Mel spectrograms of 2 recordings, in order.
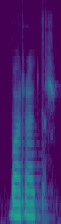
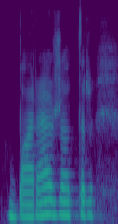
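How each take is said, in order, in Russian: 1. Слова сливаются в одно сокращённое слово. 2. Оба слова произносятся полностью и отдельно. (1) "мы говорим келятыр, баратыр" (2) "мы пишем келе жатыр, бара жатыр"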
